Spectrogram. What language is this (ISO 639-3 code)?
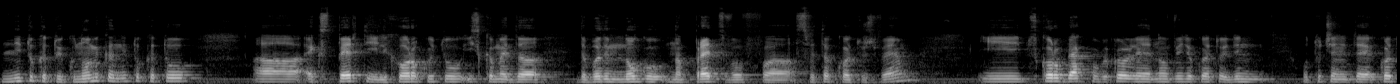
bul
